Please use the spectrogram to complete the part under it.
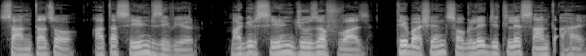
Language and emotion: Goan Konkani, neutral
